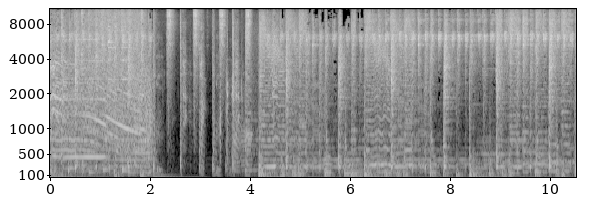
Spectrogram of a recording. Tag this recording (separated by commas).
Music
